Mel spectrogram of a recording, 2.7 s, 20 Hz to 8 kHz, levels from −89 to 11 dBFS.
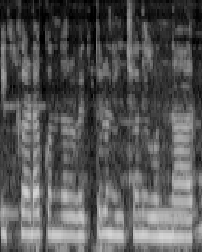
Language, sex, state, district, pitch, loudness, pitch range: Telugu, female, Telangana, Mahabubabad, 230 Hz, -15 LUFS, 220-245 Hz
